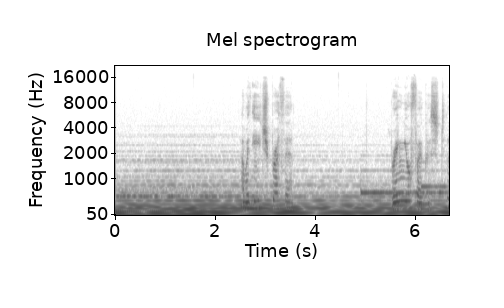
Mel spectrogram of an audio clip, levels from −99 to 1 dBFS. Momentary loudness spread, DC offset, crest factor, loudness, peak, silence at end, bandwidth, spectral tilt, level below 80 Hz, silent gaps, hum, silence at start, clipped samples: 4 LU; under 0.1%; 12 dB; -35 LUFS; -20 dBFS; 0 s; 12.5 kHz; -8.5 dB/octave; -40 dBFS; none; 50 Hz at -65 dBFS; 0 s; under 0.1%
